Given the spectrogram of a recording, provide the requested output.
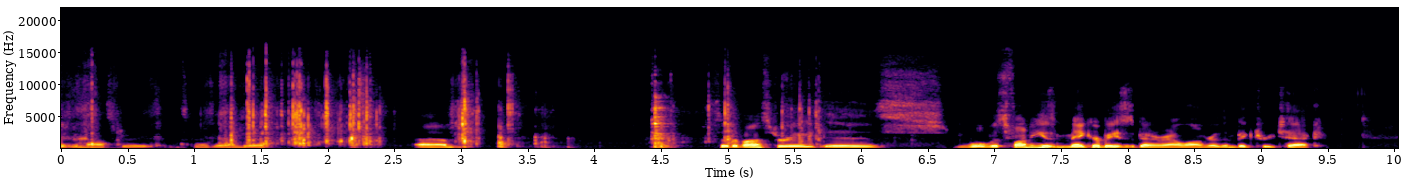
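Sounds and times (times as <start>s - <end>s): plastic bag crinkling: 0.0s - 3.7s, 4.4s - 6.0s.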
